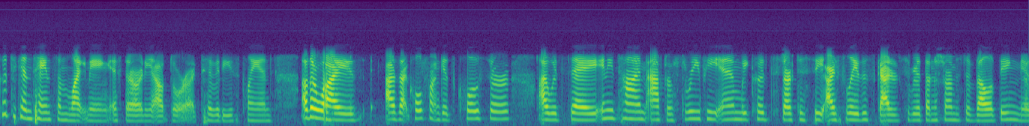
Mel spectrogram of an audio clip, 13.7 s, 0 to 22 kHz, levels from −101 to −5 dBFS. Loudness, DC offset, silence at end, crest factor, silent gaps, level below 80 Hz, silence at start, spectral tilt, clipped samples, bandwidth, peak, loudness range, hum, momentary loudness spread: -19 LUFS; under 0.1%; 0 s; 20 dB; none; -66 dBFS; 0.05 s; -5.5 dB/octave; under 0.1%; 5 kHz; 0 dBFS; 4 LU; none; 11 LU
